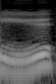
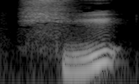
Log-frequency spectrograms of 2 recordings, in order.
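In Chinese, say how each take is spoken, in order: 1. 这个音节读 yu。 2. 这个音节读 xu。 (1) "给读错了，读成鱼" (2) "实际上他这个字本身念徐"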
